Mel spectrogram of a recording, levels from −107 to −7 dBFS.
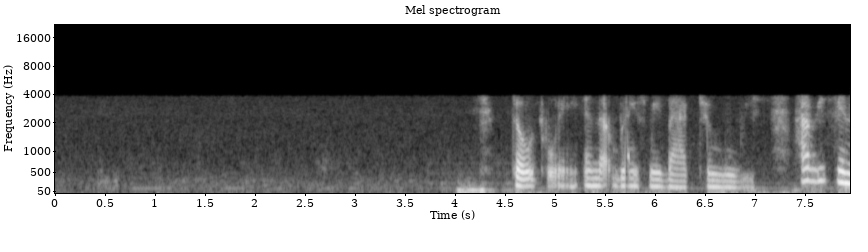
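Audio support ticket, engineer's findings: GSM full-rate codec, whole clip: buzzy, gravelly speech with no content above 4 kHz, damage plainly audible. The character fits 13 kbit/s full-rate coding: the vocal-tract filter is excited by a regular pulse train built from every third sample, so fine detail is lost.

GSM bit errors, 5.70 to 5.76 s: brief squawk and gargle. This points to corrupted decoder parameters. Flipped filter, pitch or gain bits distort the spectrum and level for about three 20 ms frames, consistent with an error rate near 2.7%.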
